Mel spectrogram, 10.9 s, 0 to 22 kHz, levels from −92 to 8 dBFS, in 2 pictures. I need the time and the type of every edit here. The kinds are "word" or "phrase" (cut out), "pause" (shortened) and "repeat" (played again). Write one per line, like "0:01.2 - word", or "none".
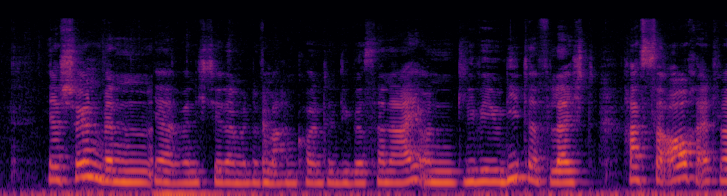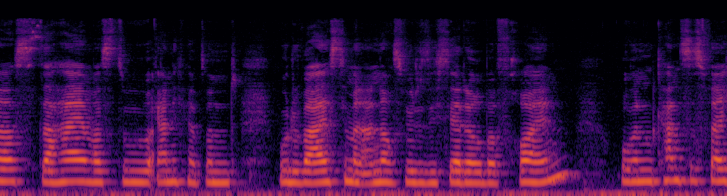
0:01.1 - word
0:02.0 - word
0:06.6 - word
0:07.0 - word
